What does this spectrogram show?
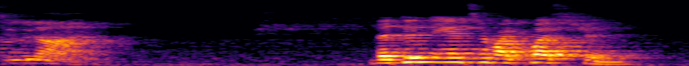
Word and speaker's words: udon: Lumi asks, undone or ramen? The fuck is undone? It's pronounced udon.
